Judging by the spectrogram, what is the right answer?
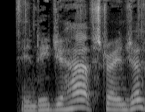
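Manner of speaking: put-on English woman's voice with British accent. Voicing a stranger who answers the players: female British accent. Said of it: "You hear a, you hear a female, uh, British accent".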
